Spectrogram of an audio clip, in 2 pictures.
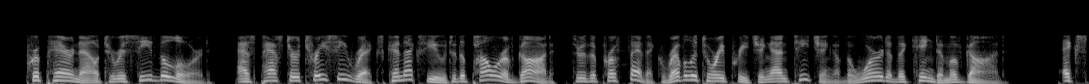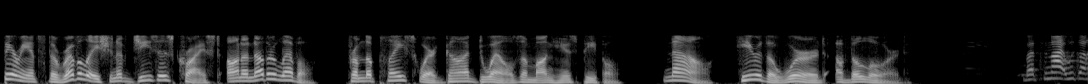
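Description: No technical faults can be heard in this speech, which arrives through a call path that carries nothing above 4 kHz.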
